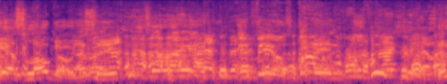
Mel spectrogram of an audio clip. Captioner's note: laughing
